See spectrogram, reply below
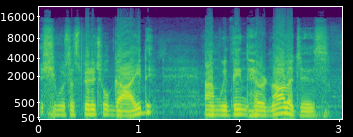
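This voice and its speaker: Halting male conference interpreter. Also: medium pitch, poor audio. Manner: halting, frequent restarts and self-corrections. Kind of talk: live interpretation of a conference talk.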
